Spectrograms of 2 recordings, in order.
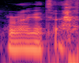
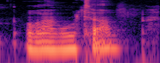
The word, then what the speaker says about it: orangutan: That's how you say it in English, orangutan. I keep saying it wrong because in German it's orangutan.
